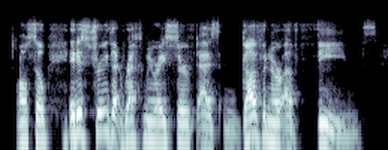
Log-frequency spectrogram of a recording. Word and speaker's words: Rekhmire: It's pronounced Rekhmire. Rekhmire.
